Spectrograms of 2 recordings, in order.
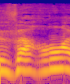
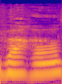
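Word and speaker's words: Warens: Alors, on m'a dit qu'il fallait prononcer ainsi. Je vois qu'il y a des rousseauistes qui disent encore Madame de Varan, donc je suis un peu perdue, mais je vais dire comme on m'a dit, Madame de Varan.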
